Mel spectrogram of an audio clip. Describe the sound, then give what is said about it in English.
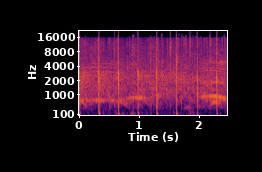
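An audience claps hands in praise of God in a steady, even rhythm, sharp claps about three per second, with scattered voices calling out and whooping beneath the clapping. “I mean, let's just give Him a little hand clap of praise this morning.”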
